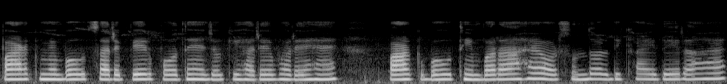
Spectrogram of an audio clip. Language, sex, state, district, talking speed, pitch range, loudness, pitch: Hindi, female, Bihar, Katihar, 190 wpm, 230-240 Hz, -16 LUFS, 235 Hz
